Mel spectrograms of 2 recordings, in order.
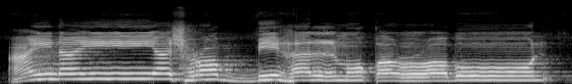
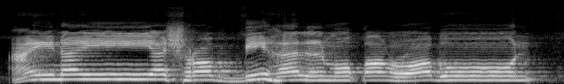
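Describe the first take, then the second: The two takes are said the same way.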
